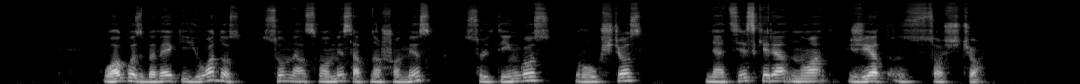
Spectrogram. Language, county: Lithuanian, Marijampolė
